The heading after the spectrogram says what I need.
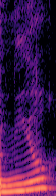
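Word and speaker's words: kneel: on your knees is silence it doesn't make any sound so k is silent let's say no i know okay so neil knelt she knelt down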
